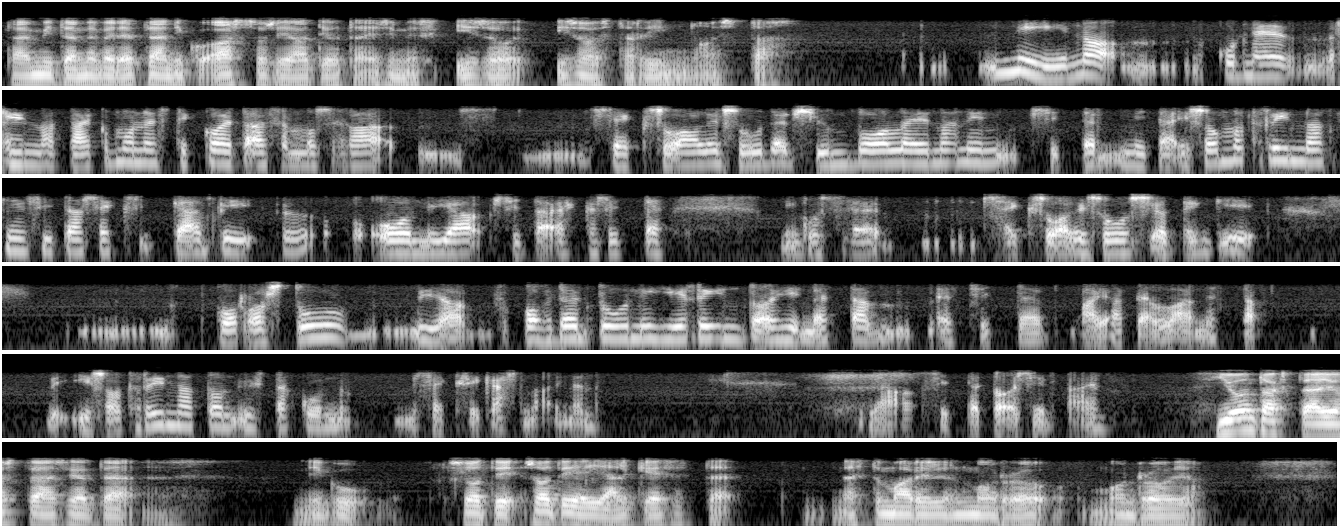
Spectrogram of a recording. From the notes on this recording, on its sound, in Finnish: Haastattelu tehtiin puhelinhaastatteluna ja äänenlaadussa on toivomisen varaa.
